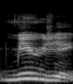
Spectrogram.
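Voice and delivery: "music" in an imitated Memphis accent. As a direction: mimic a Memphis rapper's "music". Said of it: "that's how she says it".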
